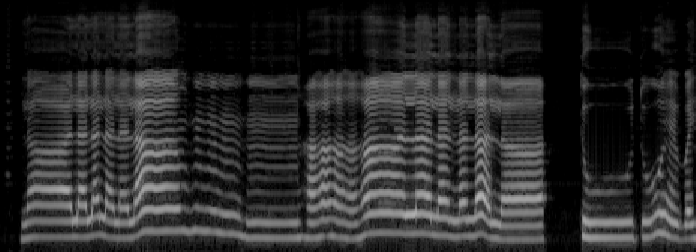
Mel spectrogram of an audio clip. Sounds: Sigh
